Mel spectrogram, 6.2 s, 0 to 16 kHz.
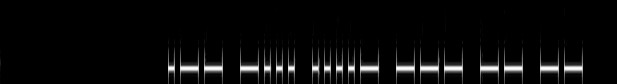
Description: Morse code, heard as a keyed tone, about 20 wpm, 700 Hz. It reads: WB4OMM
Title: Call Signs Repeated 3x - 20wpm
